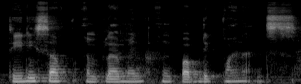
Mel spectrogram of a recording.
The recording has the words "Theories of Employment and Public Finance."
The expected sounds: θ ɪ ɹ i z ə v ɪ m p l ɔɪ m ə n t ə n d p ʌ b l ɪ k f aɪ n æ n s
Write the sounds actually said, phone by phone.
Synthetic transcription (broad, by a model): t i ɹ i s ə b ɪ m p l ɔɪ m ə n t ə n d p ʌ b l ɪ k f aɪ n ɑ n s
